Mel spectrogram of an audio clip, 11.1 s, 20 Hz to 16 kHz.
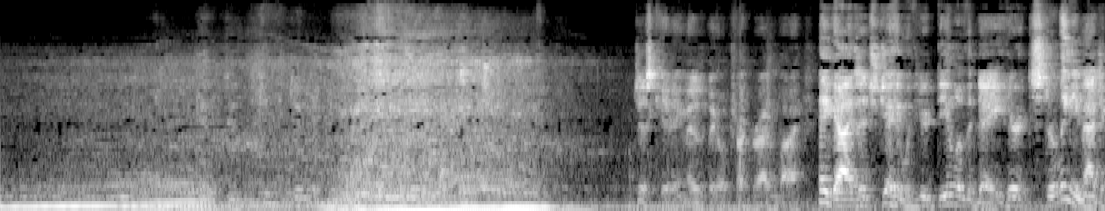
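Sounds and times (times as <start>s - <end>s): truck engine driving past: 0.0s - 8.1s.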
